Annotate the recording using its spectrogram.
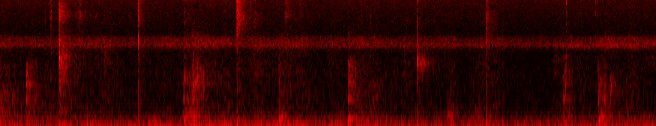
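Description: Pieces of dark chocolate broken off a bar and dropped one by one into milk and cream in a steel saucepan: faint, sharp snaps about once a second.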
